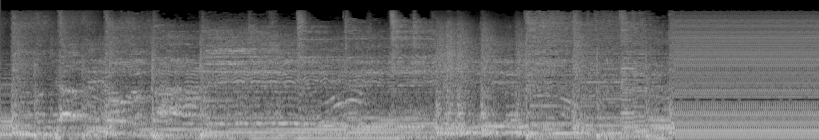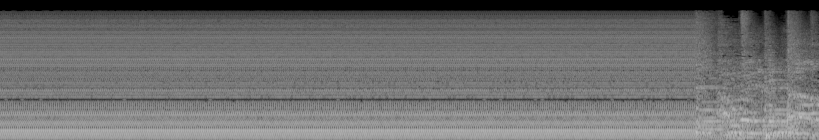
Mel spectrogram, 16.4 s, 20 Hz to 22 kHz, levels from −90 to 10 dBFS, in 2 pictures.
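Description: System hang loop from 6.76 to 15.15 s: the system froze while the hardware kept replaying one 20 ms buffer, producing a steady 50 Hz buzz.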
